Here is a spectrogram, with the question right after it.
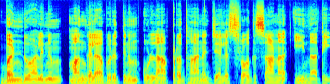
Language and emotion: Malayalam, neutral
